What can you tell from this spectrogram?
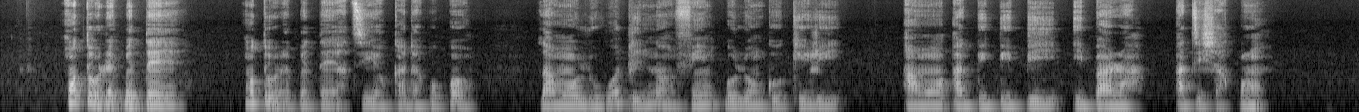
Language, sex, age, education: Yoruba, male, 15-29, tertiary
